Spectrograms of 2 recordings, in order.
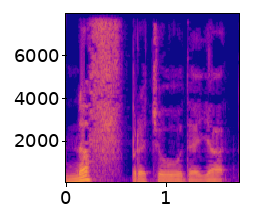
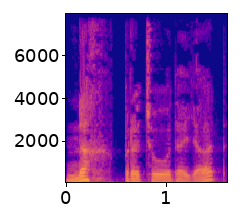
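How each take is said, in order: First: The first word ends in a soft f sound. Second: The first word ends in a forceful h sound. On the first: The speaker calls it right. "you give an uf sound here" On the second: The speaker calls it wrong. "you end the nah sound with a force"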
